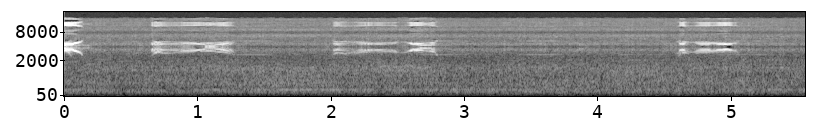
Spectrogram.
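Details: At the Berry College nest, bald eagle eaglets share an afternoon squirrel meal with their mother in April 2015. Three brief, faint, high squealing whistles are separated by long quiet stretches.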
